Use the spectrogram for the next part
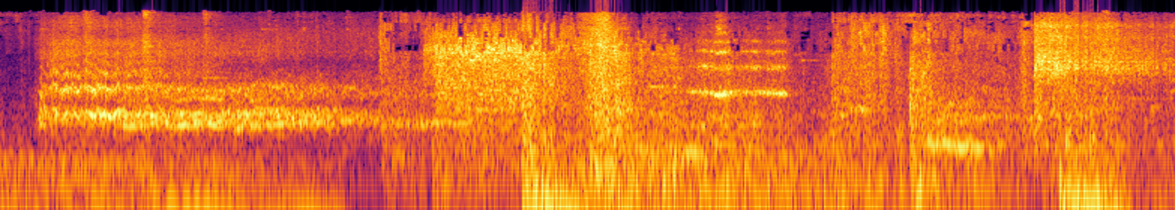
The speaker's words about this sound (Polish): Gówniana nawigacja z netu zawsze to samo. Znowu rozwaliłem se auto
